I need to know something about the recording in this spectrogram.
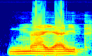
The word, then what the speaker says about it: Nayarit: Nayarit, correcto, pero lo Ah, pronuncias bien, me gusta.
